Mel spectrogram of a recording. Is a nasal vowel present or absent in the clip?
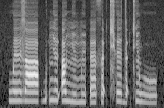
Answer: present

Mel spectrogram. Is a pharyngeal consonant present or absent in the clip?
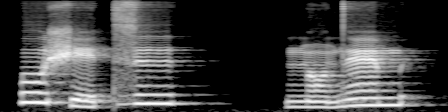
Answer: absent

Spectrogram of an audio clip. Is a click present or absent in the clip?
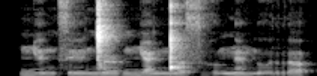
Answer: present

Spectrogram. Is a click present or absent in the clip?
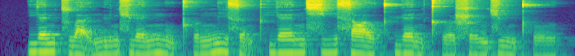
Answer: absent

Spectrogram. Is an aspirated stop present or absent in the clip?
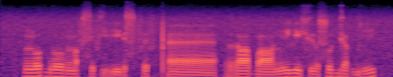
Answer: absent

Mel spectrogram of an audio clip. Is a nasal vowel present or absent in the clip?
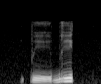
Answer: absent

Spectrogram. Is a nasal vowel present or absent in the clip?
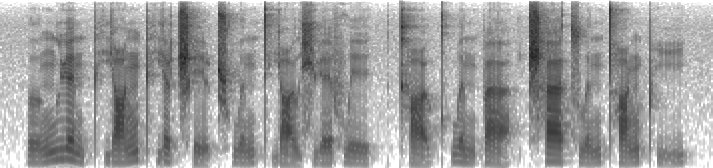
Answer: absent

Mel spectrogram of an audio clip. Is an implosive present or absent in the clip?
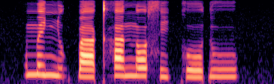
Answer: present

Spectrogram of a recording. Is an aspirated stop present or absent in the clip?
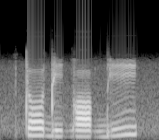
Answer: absent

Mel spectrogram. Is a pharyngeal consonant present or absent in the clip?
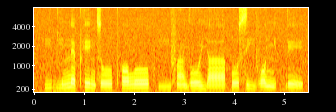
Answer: absent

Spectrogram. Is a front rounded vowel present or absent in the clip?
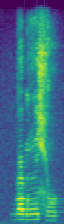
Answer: present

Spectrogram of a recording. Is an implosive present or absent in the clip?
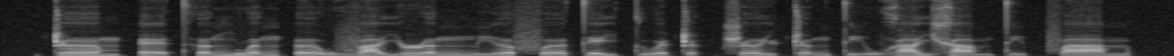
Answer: absent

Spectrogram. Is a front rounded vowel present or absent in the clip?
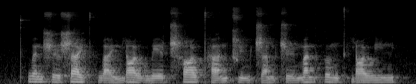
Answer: present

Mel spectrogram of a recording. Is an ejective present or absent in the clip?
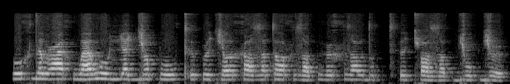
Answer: present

